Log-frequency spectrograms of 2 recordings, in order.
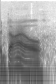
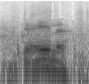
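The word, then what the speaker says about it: Dijle: Well, that's the River Dial, or as it's called, Dale. Pronounce it in the Dutch.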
